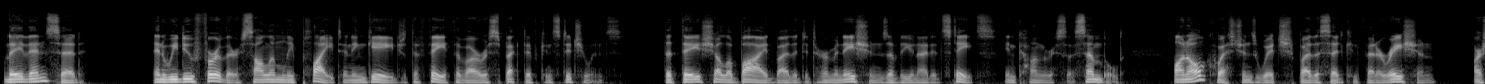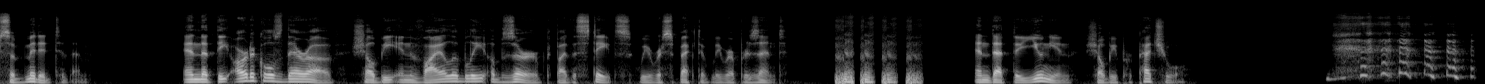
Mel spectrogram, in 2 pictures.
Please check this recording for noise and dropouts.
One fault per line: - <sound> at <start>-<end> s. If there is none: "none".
- laugh at 23.2-24.1 s
- laugh at 28.1-29.6 s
